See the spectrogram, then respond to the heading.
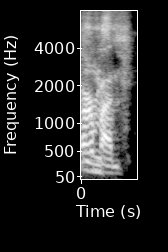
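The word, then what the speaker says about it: Germán: Domingo German on the New York Yankees. Herman. Sorry. That's silent H or silent G.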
